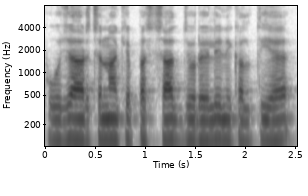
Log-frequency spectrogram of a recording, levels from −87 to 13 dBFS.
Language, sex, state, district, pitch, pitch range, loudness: Hindi, male, Jharkhand, Deoghar, 115 Hz, 115-120 Hz, -18 LUFS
